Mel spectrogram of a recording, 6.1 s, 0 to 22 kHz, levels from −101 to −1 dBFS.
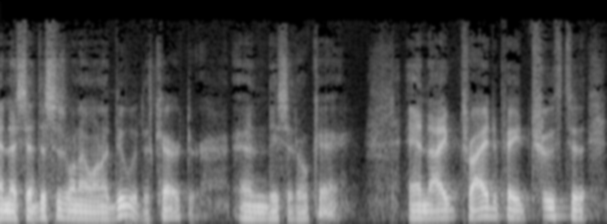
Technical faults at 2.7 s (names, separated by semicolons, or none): compressed frames skipped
